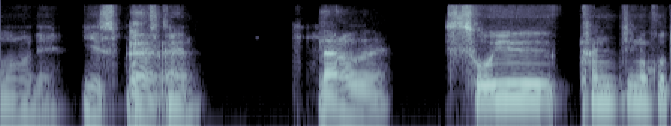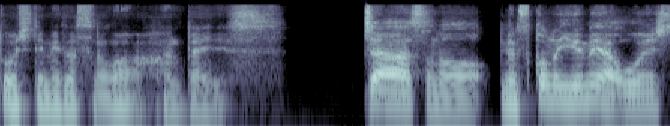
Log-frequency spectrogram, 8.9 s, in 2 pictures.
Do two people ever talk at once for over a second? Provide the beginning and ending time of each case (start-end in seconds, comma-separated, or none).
none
